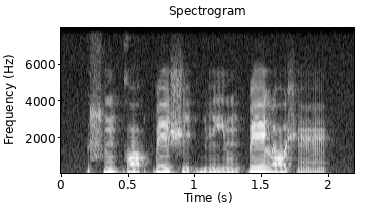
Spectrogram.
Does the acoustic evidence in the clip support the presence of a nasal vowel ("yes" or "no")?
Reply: yes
